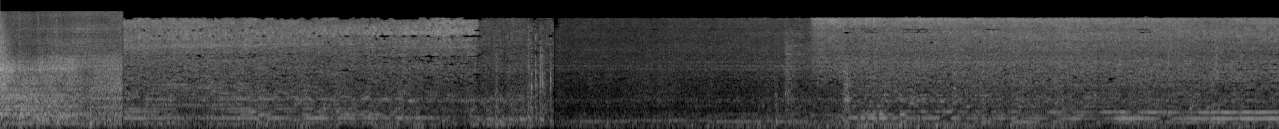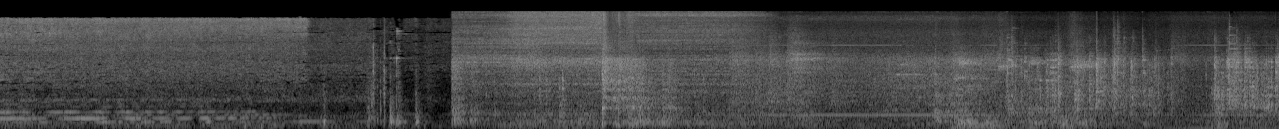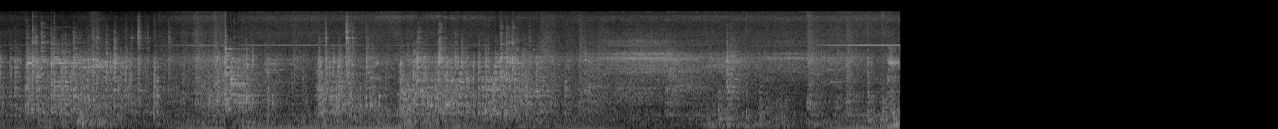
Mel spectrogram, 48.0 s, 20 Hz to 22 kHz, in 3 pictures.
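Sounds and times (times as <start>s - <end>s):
machine hissing: 0.0s - 6.7s, 10.0s - 20.6s, 21.5s - 43.2s
machine hum: 0.0s - 20.6s, 21.4s - 43.2s
metal knocks clattering: 20.6s - 43.2s.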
